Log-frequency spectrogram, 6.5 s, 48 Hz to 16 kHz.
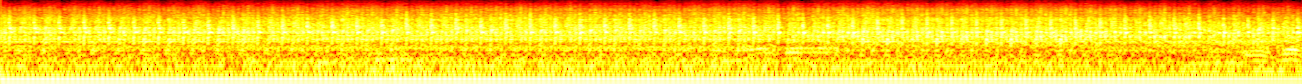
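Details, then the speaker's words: Mercedes 300TD diesel at a deep, steady idle after fixing a no-start traced to bad connections, not the glow plug relay. Even beat near 160 a minute, no stumbling or misfire. "running a lot better already so we're still working on our uh climate control climate control run running so much nicer now nice idle"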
